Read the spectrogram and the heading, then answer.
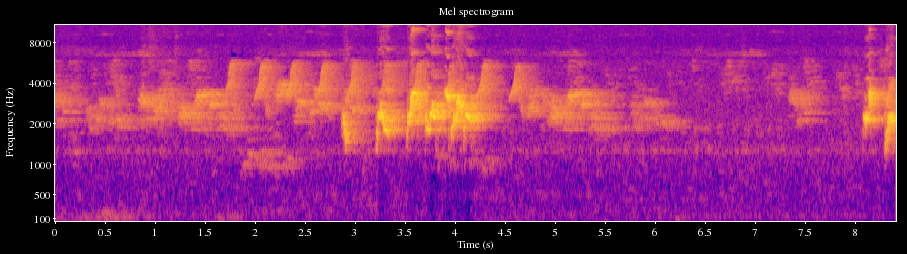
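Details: Red-whiskered bulbul in a cage at Suan Phueng, Ratchaburi, Thailand, 29 May 2020: a long run of quick, clipped, chirpy notes climbs to a loud tumbling warble, followed by softer phrases and a brief final burst.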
